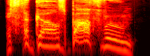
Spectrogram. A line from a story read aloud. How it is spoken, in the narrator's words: Harry gasped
